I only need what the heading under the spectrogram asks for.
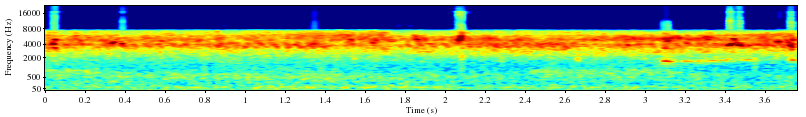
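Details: Thousands of red-billed queleas in the early morning keep up a steady wash of high, twittering chatter that blends into one unbroken din; their wingbeats sound like surf crashing onto a beach.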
